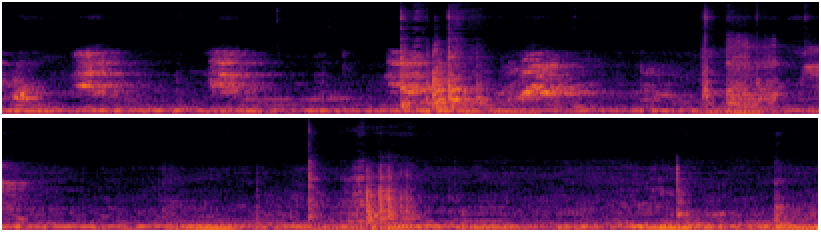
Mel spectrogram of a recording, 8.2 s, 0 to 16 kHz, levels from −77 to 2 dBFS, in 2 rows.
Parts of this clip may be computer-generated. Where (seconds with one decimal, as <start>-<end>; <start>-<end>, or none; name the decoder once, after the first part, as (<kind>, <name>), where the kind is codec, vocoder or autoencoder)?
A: 0.0-0.5 (codec, SNAC); 2.7-5.4; 6.2-8.2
